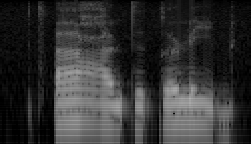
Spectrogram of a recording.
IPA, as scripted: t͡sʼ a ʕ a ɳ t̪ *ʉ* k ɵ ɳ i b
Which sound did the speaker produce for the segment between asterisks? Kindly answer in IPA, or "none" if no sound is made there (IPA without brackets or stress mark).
ɨ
